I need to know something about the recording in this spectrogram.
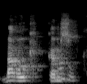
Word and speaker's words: Baruch: Baruch, comme Spinoza. Ah, zut, c'est comme Spinoza.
